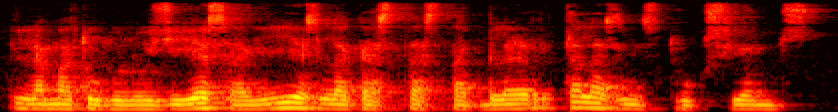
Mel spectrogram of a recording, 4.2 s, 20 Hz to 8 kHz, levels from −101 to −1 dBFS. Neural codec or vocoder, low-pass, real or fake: none; 7.2 kHz; real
